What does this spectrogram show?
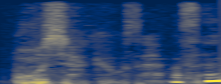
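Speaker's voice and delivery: whispered, quick sorry; whispered apology. Retold or imitated.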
